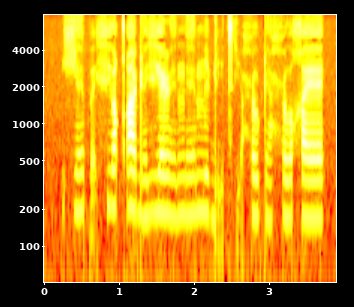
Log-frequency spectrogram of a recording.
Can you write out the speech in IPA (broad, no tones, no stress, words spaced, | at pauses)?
çɛ̤pɛ̰ fʲu qʼaɖɛ̤ vʲɛɭɛ̤ nɛ̤ miɖḭt͡sʼḭ ħuʈɛ̤ ħu χɛ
